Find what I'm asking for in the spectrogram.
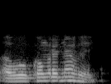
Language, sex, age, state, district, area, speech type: Odia, male, 18-30, Odisha, Boudh, rural, conversation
